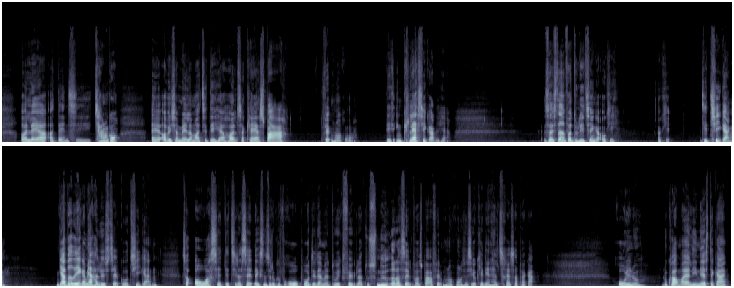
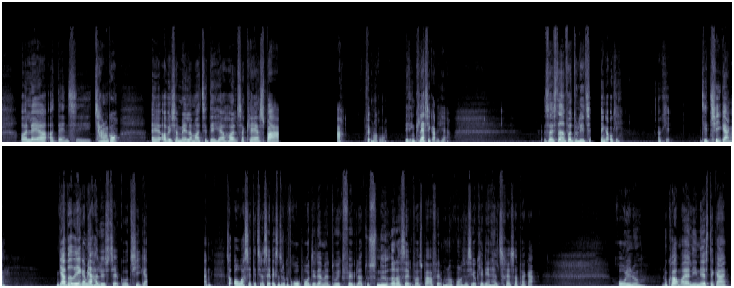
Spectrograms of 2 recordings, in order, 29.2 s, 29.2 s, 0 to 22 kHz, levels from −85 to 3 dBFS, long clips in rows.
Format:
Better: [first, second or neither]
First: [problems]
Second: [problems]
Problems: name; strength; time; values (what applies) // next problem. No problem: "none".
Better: first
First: none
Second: audio freezing; at 5.5 s for 1 s, at 12 s and at 18 s for 1 s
